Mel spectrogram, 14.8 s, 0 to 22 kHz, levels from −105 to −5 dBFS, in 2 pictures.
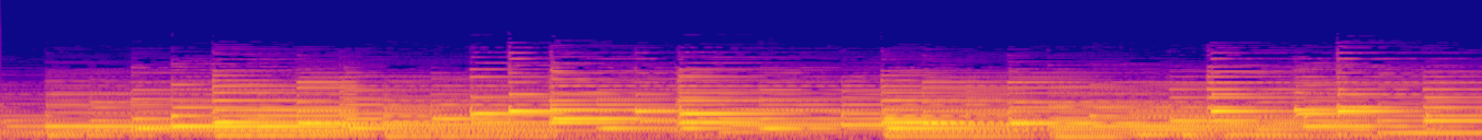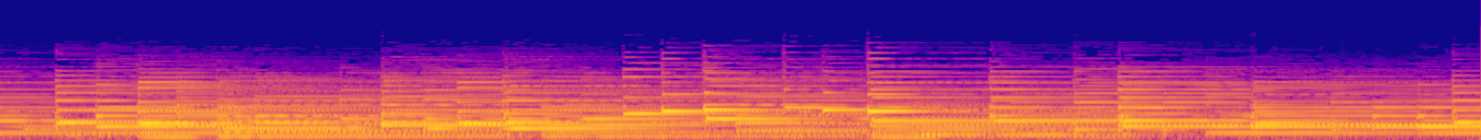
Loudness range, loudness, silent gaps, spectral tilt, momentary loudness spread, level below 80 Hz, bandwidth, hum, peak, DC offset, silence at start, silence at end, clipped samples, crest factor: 2 LU; -20 LUFS; none; -10.5 dB/octave; 6 LU; -38 dBFS; 5.8 kHz; none; -4 dBFS; under 0.1%; 0 s; 0 s; under 0.1%; 14 dB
